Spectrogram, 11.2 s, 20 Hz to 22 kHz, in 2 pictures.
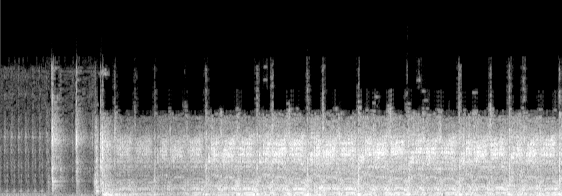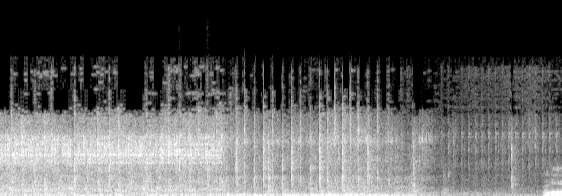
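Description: Turning the key on a Kubota B8200 tractor with a fuel pump problem sets off a few clicks. A loud, steady electric buzz and whir from the fuel pump and glow plugs follows and runs for several seconds before cutting off.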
